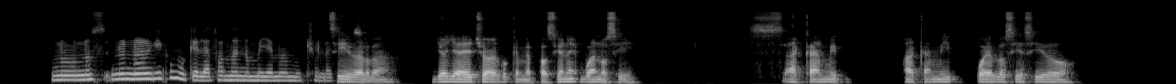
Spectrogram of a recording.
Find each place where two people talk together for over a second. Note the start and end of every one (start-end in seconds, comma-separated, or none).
none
